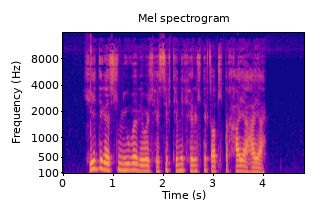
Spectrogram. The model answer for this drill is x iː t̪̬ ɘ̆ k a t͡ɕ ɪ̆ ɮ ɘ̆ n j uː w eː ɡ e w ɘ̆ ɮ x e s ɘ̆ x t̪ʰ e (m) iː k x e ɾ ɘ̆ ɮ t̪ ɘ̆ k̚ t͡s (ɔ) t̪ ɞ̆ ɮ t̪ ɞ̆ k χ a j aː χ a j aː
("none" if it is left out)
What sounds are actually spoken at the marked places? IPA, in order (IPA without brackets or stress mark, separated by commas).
n, ɔ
